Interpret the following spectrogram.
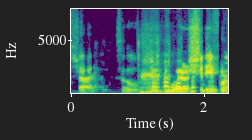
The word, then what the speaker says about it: Shay: to change this because we didn't know that the right pronunciation of your name was Shay.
